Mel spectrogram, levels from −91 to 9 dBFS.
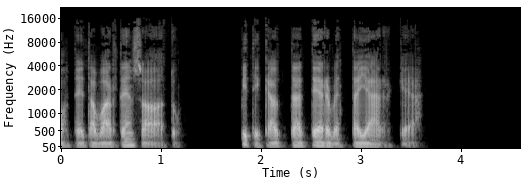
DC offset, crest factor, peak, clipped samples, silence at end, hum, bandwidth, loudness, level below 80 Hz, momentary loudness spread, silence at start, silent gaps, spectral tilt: under 0.1%; 20 dB; -2 dBFS; under 0.1%; 1 s; none; 16 kHz; -19 LUFS; -38 dBFS; 12 LU; 0 s; 1.36-1.81 s; -5.5 dB/octave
